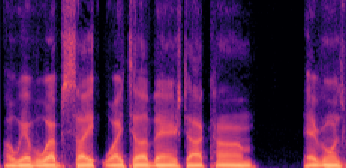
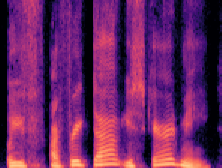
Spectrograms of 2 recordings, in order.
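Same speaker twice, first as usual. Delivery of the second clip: lightly voiced hunter, pitched much higher; a hint of a rattled customer, higher; the hunter complaining; 11 semitones higher than usual. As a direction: whine it like a spooked client. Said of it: "He goes".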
